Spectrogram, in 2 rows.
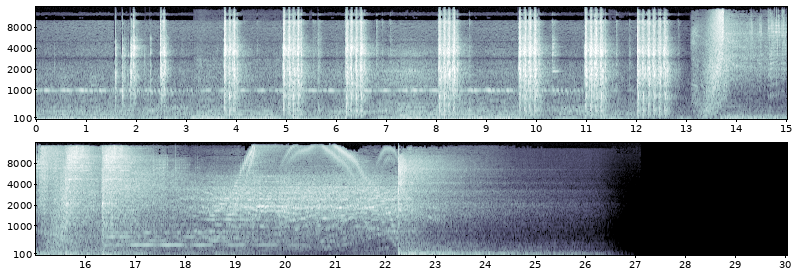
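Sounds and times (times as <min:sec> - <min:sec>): background music: 0:00.0 - 0:26.0
airsoft gun automatic fire: 0:03.8 - 0:04.2, 0:04.9 - 0:05.6, 0:06.2 - 0:06.8, 0:08.0 - 0:08.6, 0:09.6 - 0:10.3, 0:11.0 - 0:12.8
rising whoosh: 0:13.0 - 0:24.0.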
